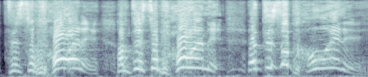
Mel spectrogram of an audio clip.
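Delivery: high, loud repeated yelling; going crazy. Retold or imitated. Imitating Chris losing it over disappointment, crazed shouting. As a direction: shout it in a mounting frenzy. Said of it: "he just started going crazy".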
